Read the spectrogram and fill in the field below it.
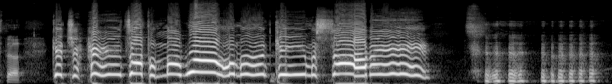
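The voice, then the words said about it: Singing in a weak falsetto. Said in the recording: “My falsetto could use work.”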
